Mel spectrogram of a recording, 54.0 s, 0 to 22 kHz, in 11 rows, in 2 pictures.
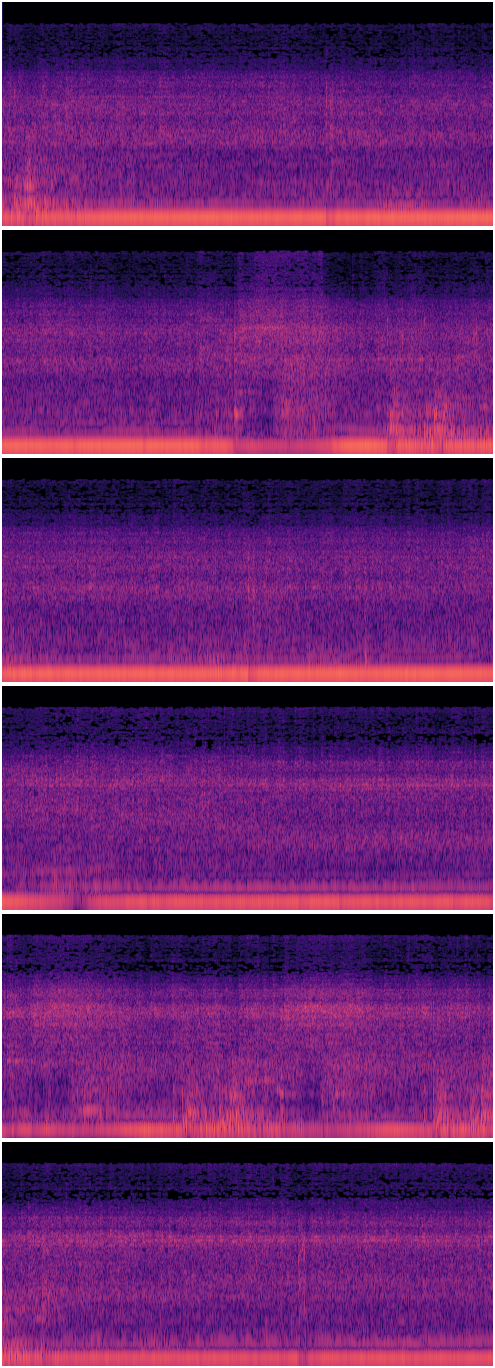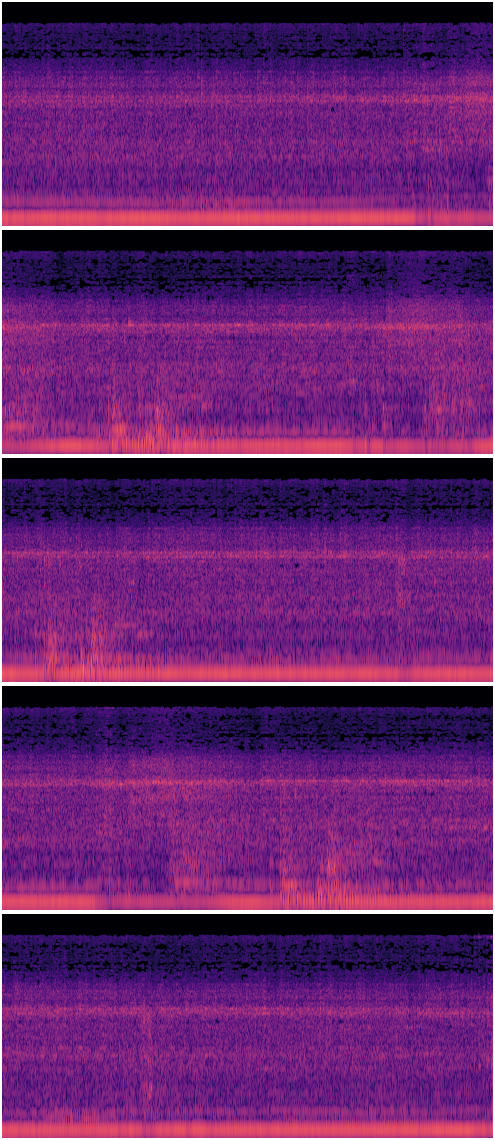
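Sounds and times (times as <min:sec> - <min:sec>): machine electrical hum: 0:00.0 - 0:54.0.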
